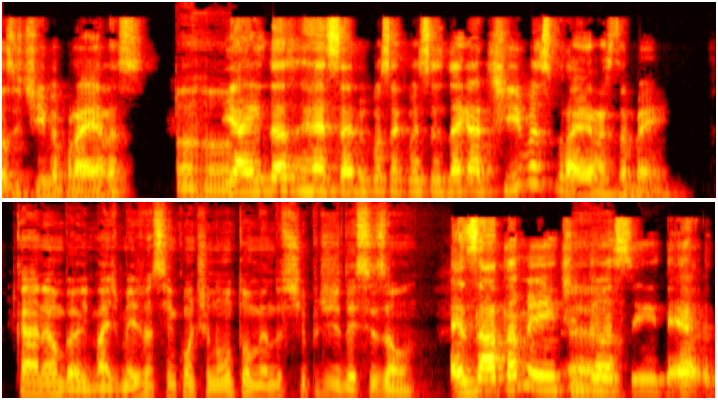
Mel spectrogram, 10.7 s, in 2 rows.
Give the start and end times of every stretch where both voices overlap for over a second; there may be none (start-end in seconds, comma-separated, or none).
none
